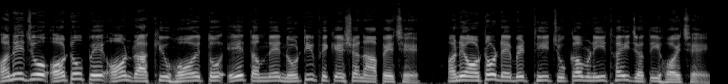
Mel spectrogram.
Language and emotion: Gujarati, neutral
